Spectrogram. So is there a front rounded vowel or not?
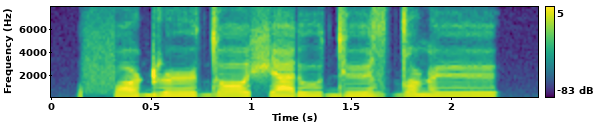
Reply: yes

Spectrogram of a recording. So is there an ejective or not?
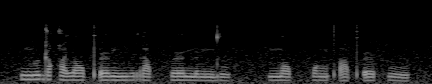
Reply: yes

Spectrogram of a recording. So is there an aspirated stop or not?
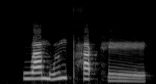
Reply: yes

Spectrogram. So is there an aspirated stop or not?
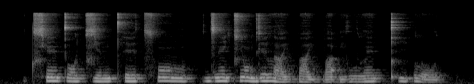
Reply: yes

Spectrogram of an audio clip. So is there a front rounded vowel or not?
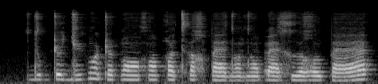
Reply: yes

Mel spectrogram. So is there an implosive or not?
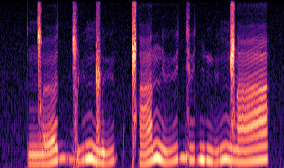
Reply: no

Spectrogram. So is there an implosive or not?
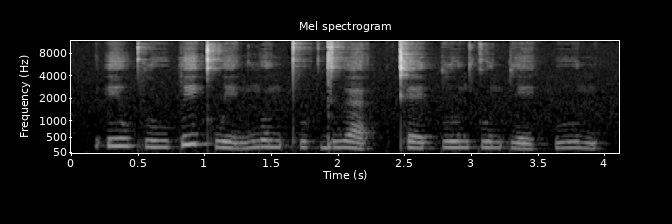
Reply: no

